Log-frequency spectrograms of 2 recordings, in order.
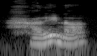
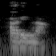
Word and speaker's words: harina: generalizado entonces aquí tenemos en latín una palabra como farina que llega a apreciarse harina y después desaparece por completo harina también se hace primero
